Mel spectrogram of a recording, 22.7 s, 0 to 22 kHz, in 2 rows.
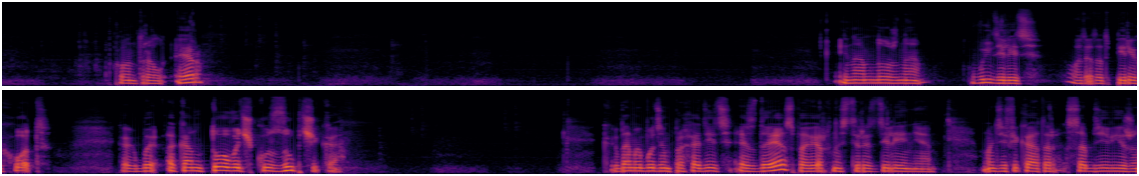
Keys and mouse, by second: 1.2 ctrl+r, 2.4 click, 2.7 alt+middle click, 3.4 click, 3.4 1, 4.3 g, 4.3 z, 5.1 click, 5.5 alt+middle click, 6.4 g, 7.0 y, 14.8 click.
